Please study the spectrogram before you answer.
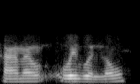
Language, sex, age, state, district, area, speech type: Urdu, male, 18-30, Delhi, Central Delhi, urban, conversation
